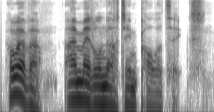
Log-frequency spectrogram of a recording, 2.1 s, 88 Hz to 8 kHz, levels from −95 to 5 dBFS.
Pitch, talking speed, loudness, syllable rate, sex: 125 Hz, 170 wpm, -18 LUFS, 6.6 syllables/s, male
